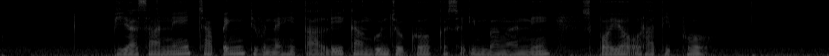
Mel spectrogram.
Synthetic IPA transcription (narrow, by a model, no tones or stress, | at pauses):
b̥i̤asanet͡ʃapɪŋd̪̥i̤wənəɦit̪a̰likaŋɡoɲd͡ʒoɡ̥ɔ̤kəsə̰ʔimbaŋanesu̥pɔjɔʔo̰ɾʔat̪ib̥ɔ̤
